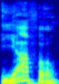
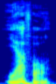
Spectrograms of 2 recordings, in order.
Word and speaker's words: Yafo: bit different it's called yafo Blossom that's J AA but I guess it's pronounced yafo and this is on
